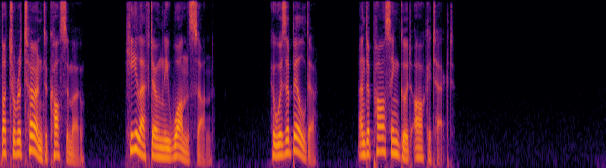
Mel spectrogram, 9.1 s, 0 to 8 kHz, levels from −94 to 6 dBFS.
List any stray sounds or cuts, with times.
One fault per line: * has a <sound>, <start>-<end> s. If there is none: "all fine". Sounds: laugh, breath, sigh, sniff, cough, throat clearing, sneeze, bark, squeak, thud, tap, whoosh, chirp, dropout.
all fine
